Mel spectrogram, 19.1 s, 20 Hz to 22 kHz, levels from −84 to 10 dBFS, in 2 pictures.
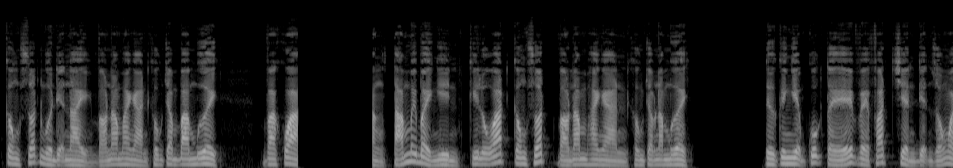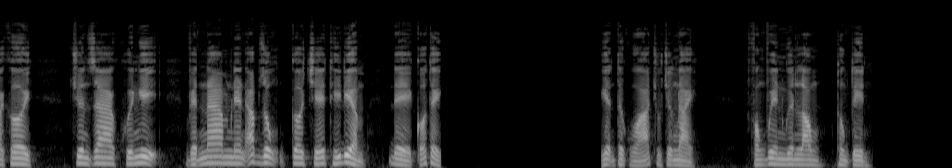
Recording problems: audio cutting out; at 3 s for 1 s and at 14 s for 1.5 s

